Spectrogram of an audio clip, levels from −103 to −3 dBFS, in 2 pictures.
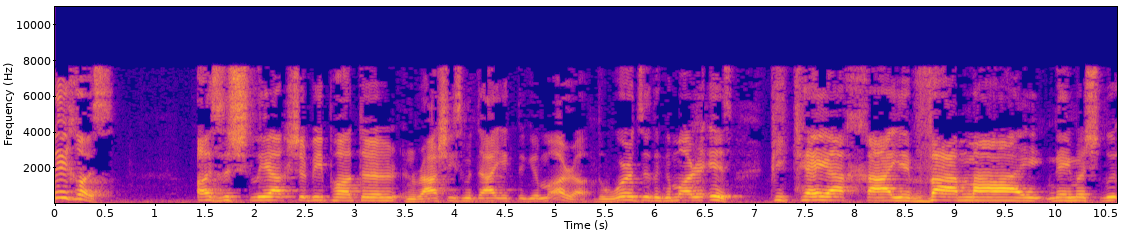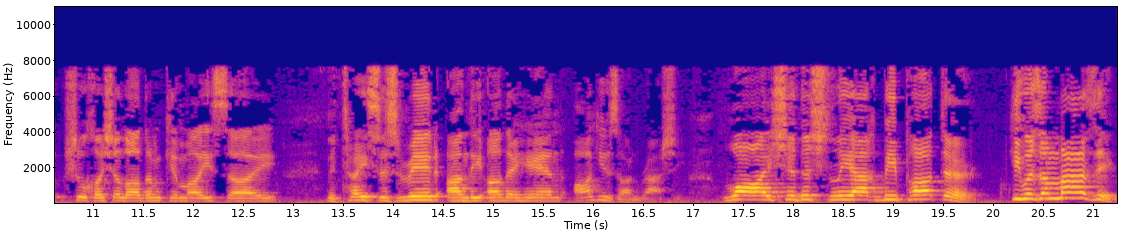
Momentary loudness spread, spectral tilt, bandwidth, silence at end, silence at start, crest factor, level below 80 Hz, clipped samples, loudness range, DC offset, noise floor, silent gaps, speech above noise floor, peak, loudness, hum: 15 LU; -4 dB/octave; 8 kHz; 0 s; 0 s; 18 dB; -50 dBFS; under 0.1%; 7 LU; under 0.1%; -51 dBFS; none; 32 dB; -2 dBFS; -18 LUFS; none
